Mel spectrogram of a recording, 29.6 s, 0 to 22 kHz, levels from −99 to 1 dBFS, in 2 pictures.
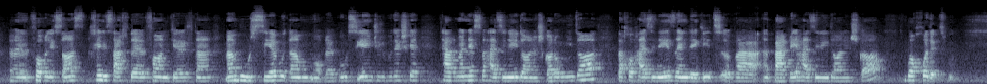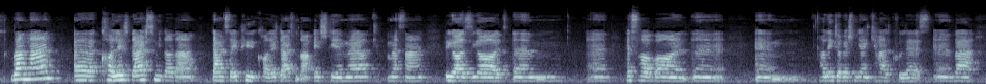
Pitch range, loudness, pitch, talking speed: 175-205 Hz, -21 LUFS, 185 Hz, 105 wpm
